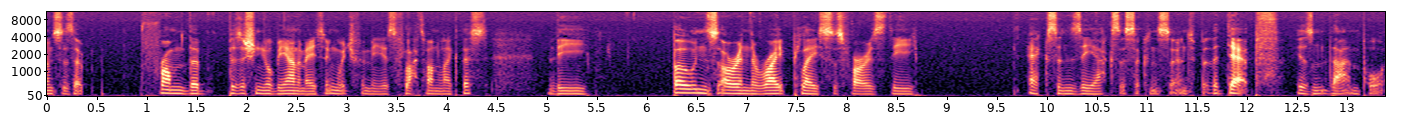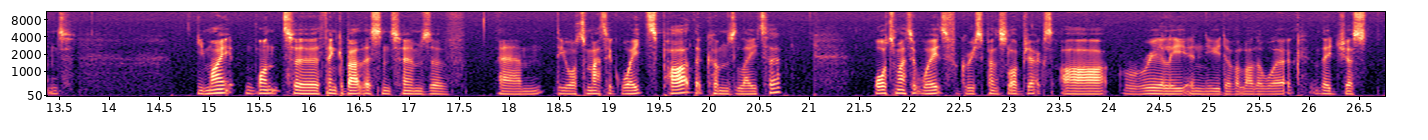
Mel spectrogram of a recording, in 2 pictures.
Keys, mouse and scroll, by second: 0.8 shift+middle drag, 1.1-1.6 scroll down 2, 1.6-2.1 scroll up 4, 2.1-2.6 scroll down 3, 2.6-5.2 shift+middle drag, 5.2-6.6 scroll up 1, 6.6-7.0 scroll up 1, 7.0 click, 7.4 Tab, 7.9 click, 8.8 g, 12.8-13.2 scroll down 4, 13.2 scroll up 3, 13.8 Tab, 14.2 scroll up 3, 14.7-15.1 scroll down 3, 15.8-16.2 scroll up 2, 16.2-16.5 scroll down 2, 16.5 shift+middle click, 16.9-17.2 scroll up 3, 19.0-19.5 scroll down 4, 19.5-19.8 scroll up 1, 19.8-24.0 shift+middle drag, 24.0-26.7 scroll down 1.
